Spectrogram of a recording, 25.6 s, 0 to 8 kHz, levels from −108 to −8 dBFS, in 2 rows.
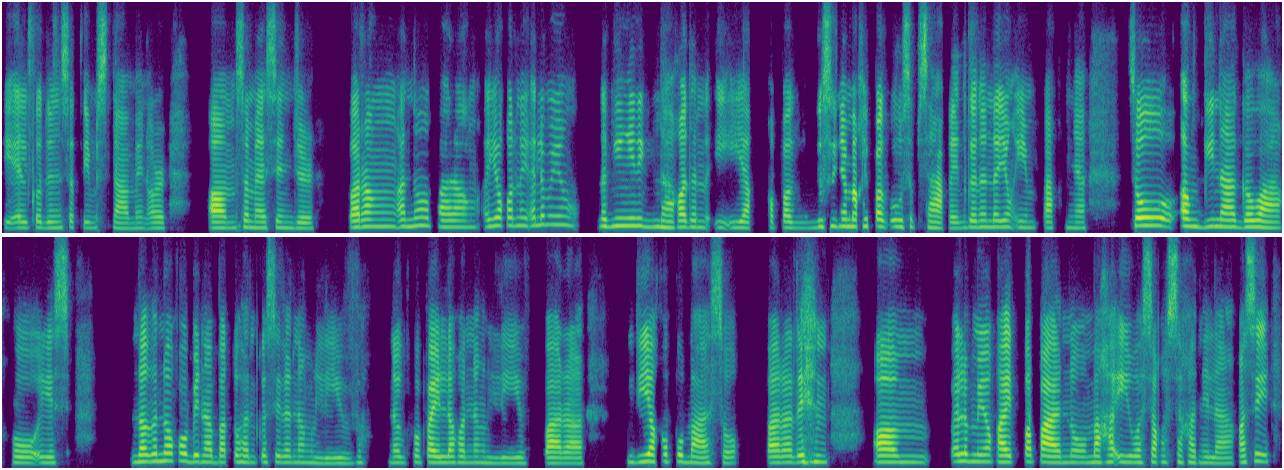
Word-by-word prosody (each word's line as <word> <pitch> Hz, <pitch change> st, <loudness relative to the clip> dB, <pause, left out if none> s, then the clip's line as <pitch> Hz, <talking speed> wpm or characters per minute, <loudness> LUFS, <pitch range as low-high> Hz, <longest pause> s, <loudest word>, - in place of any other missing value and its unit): TL 195 Hz, -1 st, -3 dB
ko 205 Hz, -, -4 dB
do'n 195 Hz, +1 st, -7 dB
sa 210 Hz, -, -6 dB
Teams 195 Hz, 0 st, -5 dB
namin 185 Hz, 0 st, -5 dB
or, 190 Hz, 0 st, -3 dB, 0.5 s
um, 195 Hz, 0 st, +6 dB
sa 220 Hz, -, -2 dB
Messenger, 195 Hz, -2 st, -4 dB, 0.4 s
parang 240 Hz, +2 st, +2 dB
ano, 265 Hz, +3 st, -2 dB
parang 220 Hz, -1 st, -3 dB
ayoko 275 Hz, +3 st, 0 dB
na 275 Hz, 0 st, -5 dB
eh, -, -, -8 dB
alam 305 Hz, +2 st, -3 dB
mo 310 Hz, -, -6 dB
yung, 300 Hz, -1 st, -6 dB, 0.3 s
nanginginig 260 Hz, -1 st, 0 dB
na 215 Hz, -2 st, 0 dB
ako 220 Hz, -, -1 dB
at -, -, -8 dB, 0.2 s
naiiyak 200 Hz, 0 st, -5 dB
kapag 205 Hz, 0 st, -2 dB, 0.2 s
gusto 230 Hz, +2 st, -2 dB
niya 245 Hz, 0 st, +2 dB
makipag-usap 235 Hz, -1 st, +2 dB
sa'kin, 190 Hz, -2 st, 0 dB
gano'n 220 Hz, +1 st, -1 dB
na 225 Hz, -, +4 dB
yung 225 Hz, -1 st, -2 dB
impact 205 Hz, -1 st, -4 dB
niya. 195 Hz, -1 st, -7 dB, 0.5 s
So, 270 Hz, -3 st, +6 dB
ang 245 Hz, -2 st, +6 dB
ginagawa 225 Hz, -3 st, +3 dB
ko 195 Hz, -1 st, -3 dB
is 200 Hz, 0 st, -4 dB, 0.7 s
nag-ano 245 Hz, +3 st, +3 dB
ako, 260 Hz, -1 st, +2 dB
binabatuhan 220 Hz, -1 st, -1 dB
ko -, -, -6 dB
sila 215 Hz, -1 st, -5 dB
ng 205 Hz, -1 st, -8 dB
leave, 180 Hz, 0 st, -9 dB, 0.3 s
nagfa-file 205 Hz, +1 st, +1 dB
ako 210 Hz, 0 st, -2 dB
ng 200 Hz, 0 st, -8 dB
leave 185 Hz, 0 st, -9 dB, 0.2 s
para, 185 Hz, -1 st, +3 dB, 0.5 s
hindi 220 Hz, +3 st, +2 dB
ako 240 Hz, 0 st, -2 dB
pumasok 195 Hz, -1 st, -2 dB, 0.3 s
para 205 Hz, +1 st, +3 dB
rin, 225 Hz, 0 st, +1 dB, 0.5 s
um, 220 Hz, -1 st, +5 dB, 0.3 s
alam 245 Hz, +1 st, +2 dB
mo 240 Hz, -, -3 dB
'yon, 230 Hz, -, -5 dB
kahit 220 Hz, -1 st, +7 dB
papa'no 210 Hz, -2 st, +5 dB
makaiwas 215 Hz, 0 st, -1 dB
ako 220 Hz, -, -13 dB
sa 220 Hz, -, -2 dB
kanila 195 Hz, -3 st, -5 dB
kasi 230 Hz, +3 st, +1 dB
215 Hz, 155 wpm, -24 LUFS, 200-230 Hz, 0.7 s, kahit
